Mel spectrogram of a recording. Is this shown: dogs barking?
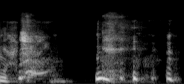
yes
